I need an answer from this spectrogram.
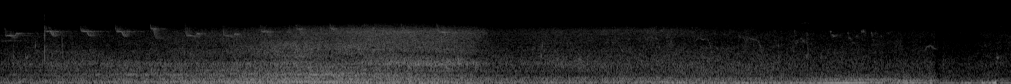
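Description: Outdoor ambience: a run of high, falling bird peeps, a few a second, in the first second or so, then a rush of noise that swells for a few seconds and stops about five seconds in, over a low wind rumble. A few faint chirps come near the end.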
